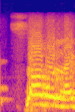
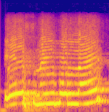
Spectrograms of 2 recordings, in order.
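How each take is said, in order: First: स as a phonic sound. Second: एस pronounced as the English letter name. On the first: Teacher answers what to say, phonic S. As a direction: say स as "sa", s first, then open vowel. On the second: Teacher tells learners what not to say, letter name S. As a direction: say एस as "es", vowel first. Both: Shown as a demonstration. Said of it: "आपको क्या बोलना है".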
